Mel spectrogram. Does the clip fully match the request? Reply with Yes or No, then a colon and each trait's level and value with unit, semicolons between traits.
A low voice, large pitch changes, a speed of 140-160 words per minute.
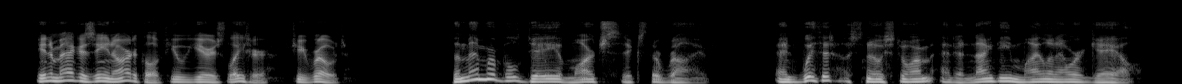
Yes: low, 120 Hz; wide, 5.8 semitones; average, 150 wpm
